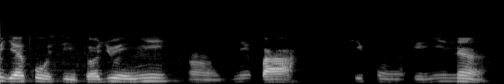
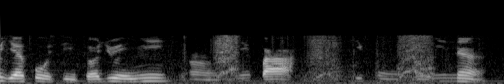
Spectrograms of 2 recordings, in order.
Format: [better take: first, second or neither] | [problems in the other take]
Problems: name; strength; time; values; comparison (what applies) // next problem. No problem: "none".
first | background sound (Zipper (clothing)); 17 dB below the speech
